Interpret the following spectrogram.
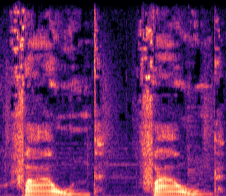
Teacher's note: La combinación de las letras O, U en inglés muchas veces se pronuncia como AU, como en este caso, found, found.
